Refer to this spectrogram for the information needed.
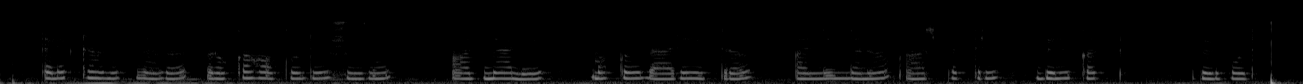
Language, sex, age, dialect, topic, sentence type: Kannada, female, 25-30, Dharwad Kannada, banking, statement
